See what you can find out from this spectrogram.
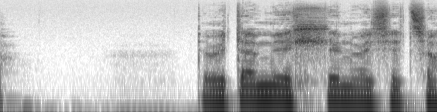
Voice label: "mull", Welsh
